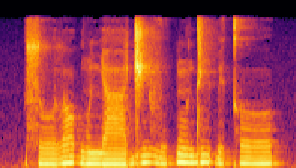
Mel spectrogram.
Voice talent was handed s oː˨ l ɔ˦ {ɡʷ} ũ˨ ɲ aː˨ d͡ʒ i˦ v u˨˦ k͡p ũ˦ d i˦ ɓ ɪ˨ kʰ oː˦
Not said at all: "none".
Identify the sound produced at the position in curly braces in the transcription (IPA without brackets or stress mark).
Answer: ɡʷ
